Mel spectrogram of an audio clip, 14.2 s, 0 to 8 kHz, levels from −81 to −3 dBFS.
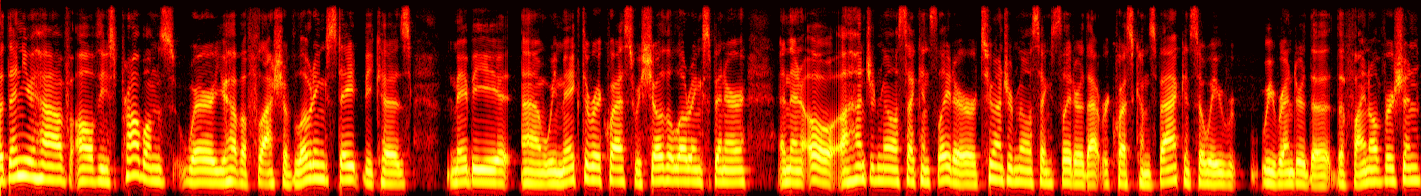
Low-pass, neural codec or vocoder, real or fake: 7.2 kHz; none; real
